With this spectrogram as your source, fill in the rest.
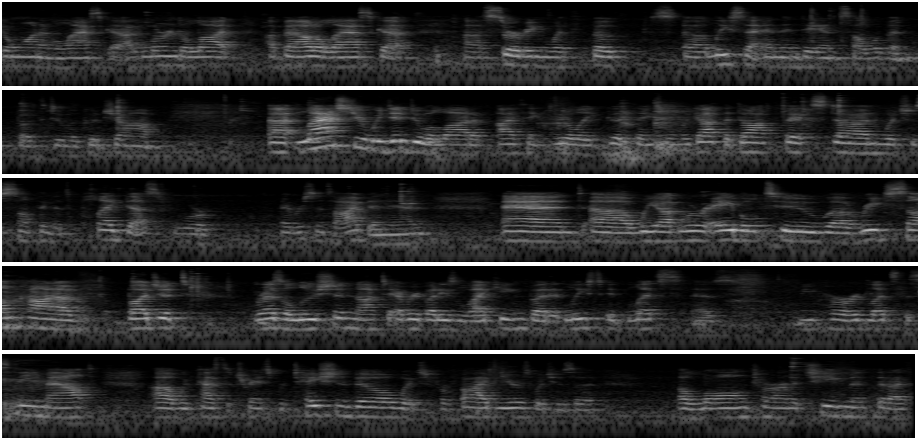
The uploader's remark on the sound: WASHINGTON, DC. In remarks to a breakfast meeting of The Ripon Society.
